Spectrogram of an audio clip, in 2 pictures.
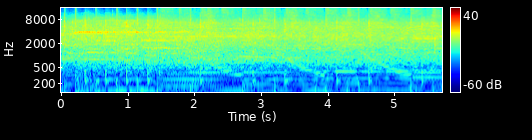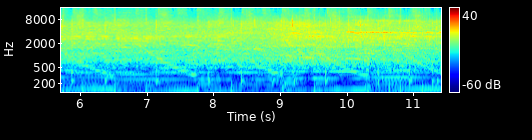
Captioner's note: crowd cheering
